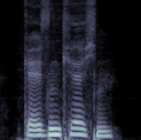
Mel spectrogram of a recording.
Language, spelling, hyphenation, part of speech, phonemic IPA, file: German, Gelsenkirchen, Gel‧sen‧kir‧chen, proper noun, /ˌɡɛlzənˈkɪrçən/, De-Gelsenkirchen.ogg
- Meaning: Gelsenkirchen (an independent city in Ruhr Area, North Rhine-Westphalia, in western Germany)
